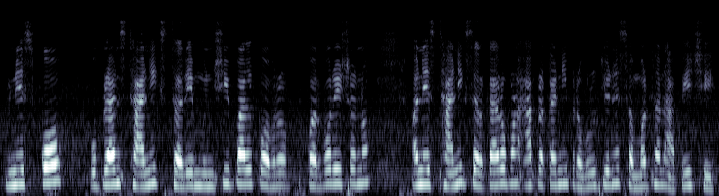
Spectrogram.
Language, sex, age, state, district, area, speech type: Gujarati, female, 45-60, Gujarat, Kheda, rural, spontaneous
